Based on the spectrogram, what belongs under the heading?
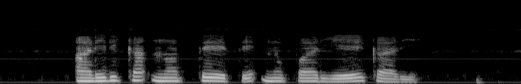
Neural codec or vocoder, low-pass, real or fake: none; 5.4 kHz; real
